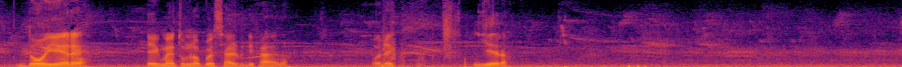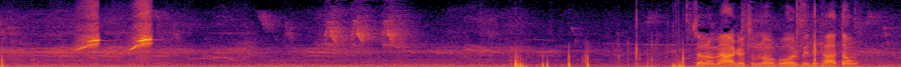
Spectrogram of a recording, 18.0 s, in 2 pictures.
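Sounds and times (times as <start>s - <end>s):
harsh rising bird calls: 5.6s - 15.8s
faint bird chirps: 9.0s - 11.8s.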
